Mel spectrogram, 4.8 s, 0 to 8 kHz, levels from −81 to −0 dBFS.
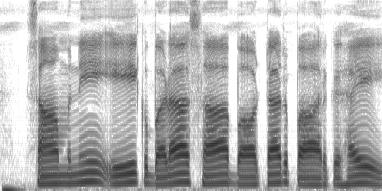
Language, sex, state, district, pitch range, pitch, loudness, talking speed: Hindi, male, Madhya Pradesh, Umaria, 115-135 Hz, 125 Hz, -18 LUFS, 90 wpm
